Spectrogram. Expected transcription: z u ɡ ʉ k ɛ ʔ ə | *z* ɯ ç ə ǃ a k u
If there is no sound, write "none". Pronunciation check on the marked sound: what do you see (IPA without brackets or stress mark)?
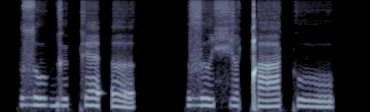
z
